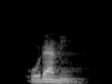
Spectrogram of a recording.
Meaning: uranium
- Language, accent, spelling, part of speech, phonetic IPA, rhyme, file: Catalan, Valencia, urani, noun, [uˈɾa.ni], -ani, LL-Q7026 (cat)-urani.wav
